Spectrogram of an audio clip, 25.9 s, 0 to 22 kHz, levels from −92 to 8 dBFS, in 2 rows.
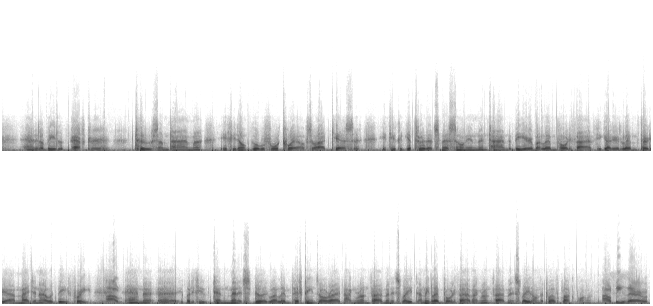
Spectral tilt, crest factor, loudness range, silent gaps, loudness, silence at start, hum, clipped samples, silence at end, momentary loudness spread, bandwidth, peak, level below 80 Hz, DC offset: -9 dB/octave; 18 dB; 3 LU; none; -26 LUFS; 0 s; none; under 0.1%; 0 s; 7 LU; 7.4 kHz; -6 dBFS; -44 dBFS; under 0.1%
